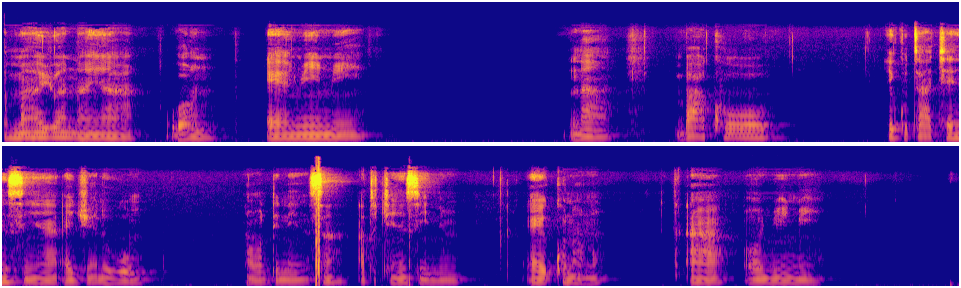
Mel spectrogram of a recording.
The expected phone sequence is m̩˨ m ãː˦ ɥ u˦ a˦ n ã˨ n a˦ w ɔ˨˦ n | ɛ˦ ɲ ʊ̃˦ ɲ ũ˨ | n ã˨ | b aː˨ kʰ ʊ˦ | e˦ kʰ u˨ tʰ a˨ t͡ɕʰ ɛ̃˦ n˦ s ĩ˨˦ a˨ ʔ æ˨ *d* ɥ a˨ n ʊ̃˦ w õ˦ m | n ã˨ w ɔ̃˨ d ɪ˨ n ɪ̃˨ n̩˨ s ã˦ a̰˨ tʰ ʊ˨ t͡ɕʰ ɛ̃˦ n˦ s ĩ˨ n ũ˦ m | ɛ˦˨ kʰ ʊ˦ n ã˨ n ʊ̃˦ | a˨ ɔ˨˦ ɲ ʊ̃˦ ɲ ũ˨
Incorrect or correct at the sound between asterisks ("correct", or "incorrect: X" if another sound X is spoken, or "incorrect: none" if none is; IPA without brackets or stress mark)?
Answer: incorrect: d͡ʑ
